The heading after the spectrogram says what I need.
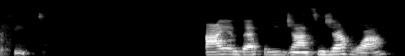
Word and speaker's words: Javois: I am Bethany Johnson Javois. Last name is pronounced Javois.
